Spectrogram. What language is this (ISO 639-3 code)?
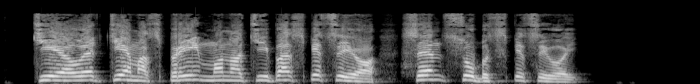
epo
